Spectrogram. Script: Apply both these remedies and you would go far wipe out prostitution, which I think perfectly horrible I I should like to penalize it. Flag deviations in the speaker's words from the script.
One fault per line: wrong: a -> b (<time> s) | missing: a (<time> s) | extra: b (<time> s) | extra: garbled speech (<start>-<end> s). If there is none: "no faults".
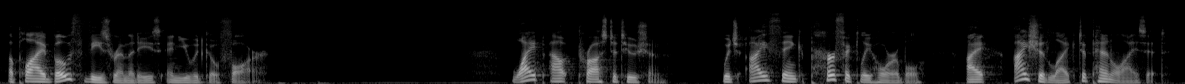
no faults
